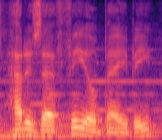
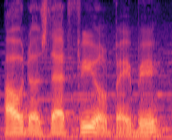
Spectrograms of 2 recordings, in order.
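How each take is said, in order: First: It is said in a normal pitch. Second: It is said in a deeper, lower voice.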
